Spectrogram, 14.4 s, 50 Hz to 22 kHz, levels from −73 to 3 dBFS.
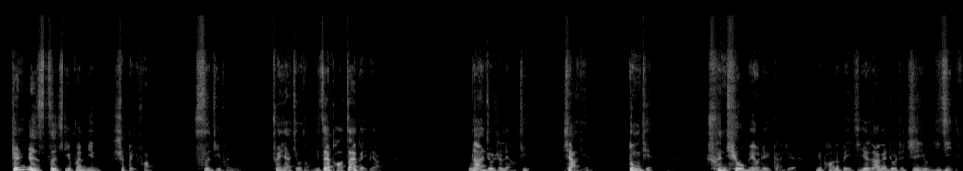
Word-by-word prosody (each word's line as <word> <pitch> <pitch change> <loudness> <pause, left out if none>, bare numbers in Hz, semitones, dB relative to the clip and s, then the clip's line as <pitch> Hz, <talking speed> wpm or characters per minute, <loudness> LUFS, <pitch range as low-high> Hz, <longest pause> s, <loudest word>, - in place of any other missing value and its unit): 真 255 +6 +9
正 200 - +8
四 200 - +4
季 140 +1 -6
分 155 +7 -3
明 125 -4 -10 0.2
是 - - -8
北 - - -14
方， - - -13 0.7
四 130 - -4
季 110 -1 -12
分 105 +2 -23
明， 95 - -30 0.4
春、 130 - -4
夏、 125 - -5
秋、 105 +1 -8
冬。 100 +1 -21
你 115 - -11
再 205 - +8
跑 - - -5
再 265 - +6
北 - - -6
边 - - -20
儿 - - -26 1.3
那 155 -4 +2
就 120 +2 -1
是 115 +1 -9
两 115 +9 -11
季， 110 -8 -12 0.5
夏 - - +2
天、 - - -23 0.5
冬 150 -2 +5
天， 115 -3 -7 0.8
春 165 -2 +1
秋 140 0 +4
没 115 +1 -6
有 130 - -5
这 110 - -8
个 - - -18
感 - - -26
觉。 - - -18 0.3
你 120 - -7
跑 110 -1 -11
到 120 - -3
北 100 -3 -10
极 110 +7 -3
大 125 -1 -4
概 120 - -3
就 120 0 -5
是 110 0 -14
只 120 +4 -7
有 110 -4 -9
一 105 +4 -13
季， 150 +1 -6
120 Hz, 225 characters per minute, -24 LUFS, 110-150 Hz, 1.3 s, 真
